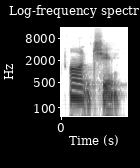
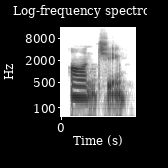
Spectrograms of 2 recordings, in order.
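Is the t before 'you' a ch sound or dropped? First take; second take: ch sound; ch sound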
